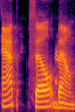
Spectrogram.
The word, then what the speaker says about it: Apfelbaum: Yeah, it's Applebaum, 3 syllables. Okay. App to the fell to the baum.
